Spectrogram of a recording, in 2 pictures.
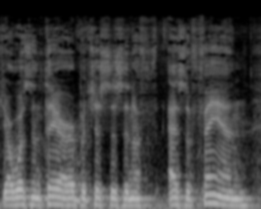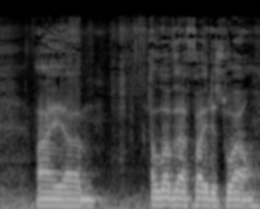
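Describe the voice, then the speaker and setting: A man with an American accent, medium pitch, and a dark, mellow tone, flat and monotone at a fairly slow pace. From northern New Jersey. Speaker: boxing judge and lawyer. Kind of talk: interview.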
